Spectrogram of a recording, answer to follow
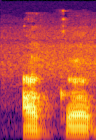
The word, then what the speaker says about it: Akka: ago it was implemented using Scala language and akka regarding framework that's how you pronounce this thing and one month ago I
